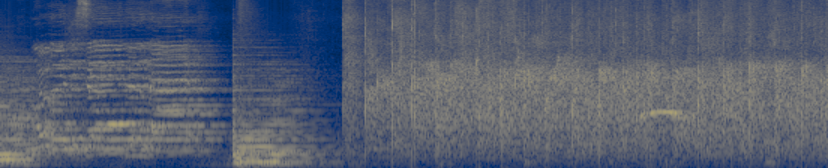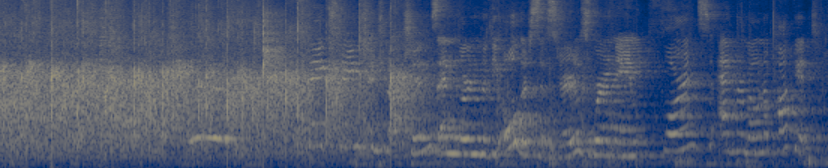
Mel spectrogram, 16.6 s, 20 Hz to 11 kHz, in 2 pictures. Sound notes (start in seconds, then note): 3.4 applause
